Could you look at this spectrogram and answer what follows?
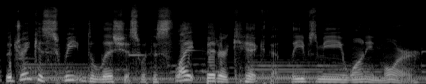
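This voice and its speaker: A man narrates a visual novel in the first person. His voice is medium in pitch and expressive in delivery, set over clearly audible music. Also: normal speed.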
